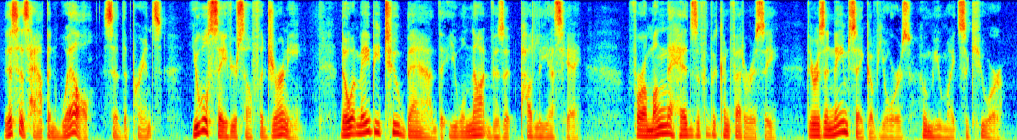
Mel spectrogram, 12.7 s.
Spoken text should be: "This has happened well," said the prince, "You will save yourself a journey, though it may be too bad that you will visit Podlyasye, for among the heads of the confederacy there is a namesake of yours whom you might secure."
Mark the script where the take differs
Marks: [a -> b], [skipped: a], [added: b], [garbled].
"This has happened well," said the prince, "You will save yourself a journey, though it may be too bad that you will [added: not] visit Podlyasye, for among the heads of the confederacy there is a namesake of yours whom you might secure."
